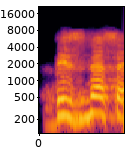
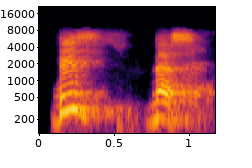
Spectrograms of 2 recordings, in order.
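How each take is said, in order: First: Said in the usual way. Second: business broken as "बिज … नेस"; split into syllables. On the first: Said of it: "पढ़ने में कितने हैं". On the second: Shown as a demonstration. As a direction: pause between बिज and नेस. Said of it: "दो है". (Business को दो हिस्सों में तोड़कर)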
